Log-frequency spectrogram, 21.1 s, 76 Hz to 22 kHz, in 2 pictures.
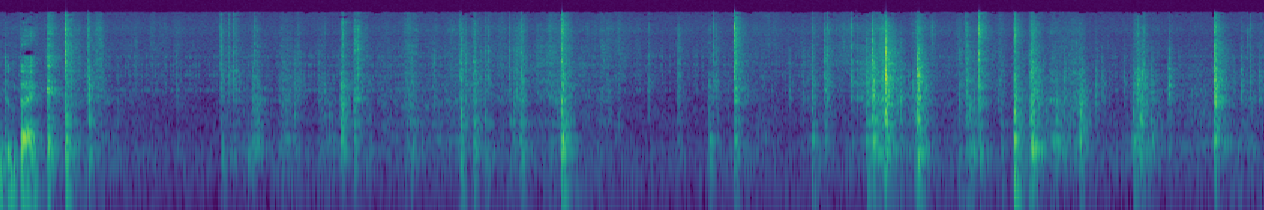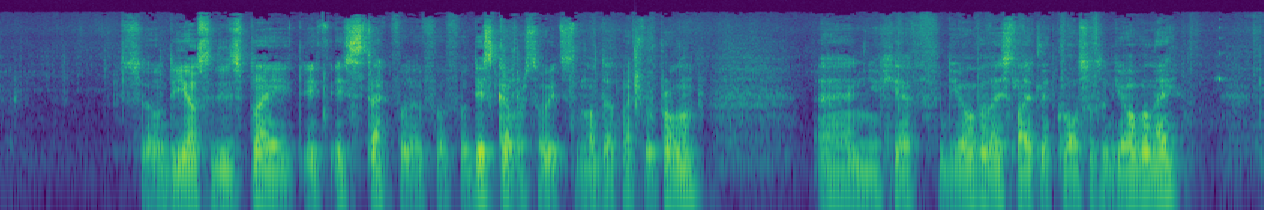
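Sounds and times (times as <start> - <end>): plastic parts clicking and knocking: 0.4 - 0.9, 1.8 - 11.2.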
